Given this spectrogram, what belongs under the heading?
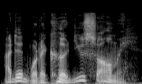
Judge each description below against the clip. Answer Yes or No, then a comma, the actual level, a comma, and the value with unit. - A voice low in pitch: Yes, low, 110 Hz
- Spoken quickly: Yes, fast, 335 wpm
